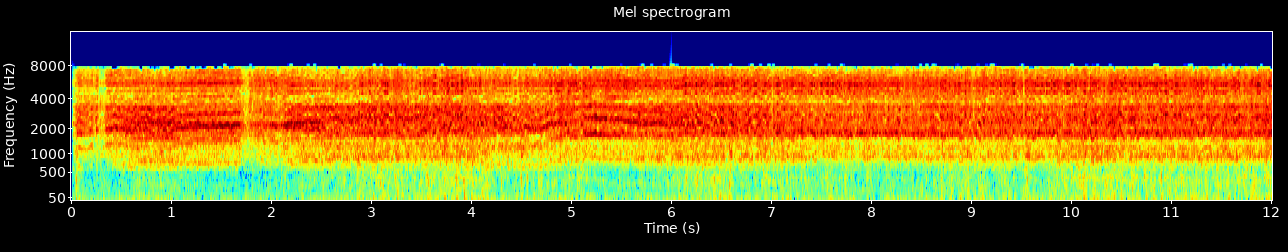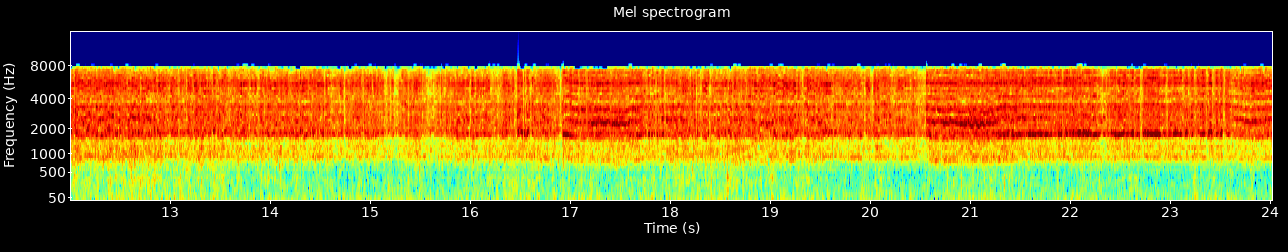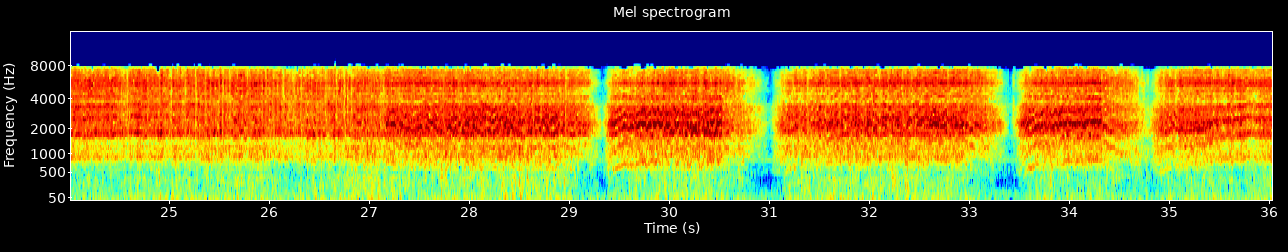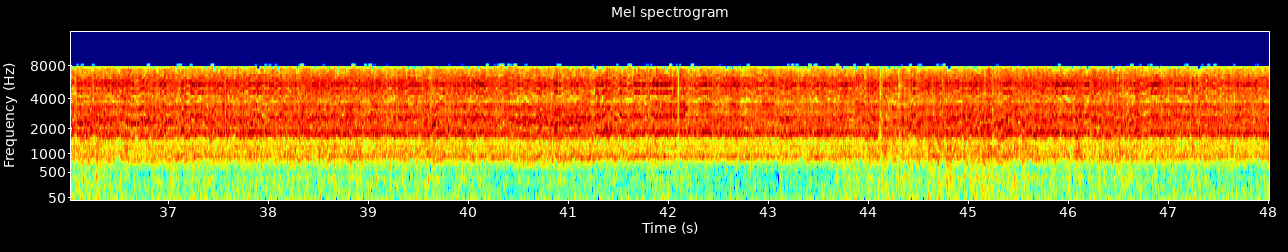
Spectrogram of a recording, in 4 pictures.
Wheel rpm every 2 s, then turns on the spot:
160, 190, 200, 210, 220, 220, 230, 230, 230, 230, 220, 230, 230, 230, 160, 130, 160, 120, 220, 230, 220, 230, 220, 230.
none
